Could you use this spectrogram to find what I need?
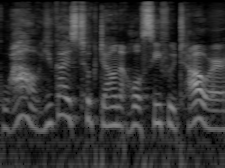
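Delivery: ordinary delivery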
